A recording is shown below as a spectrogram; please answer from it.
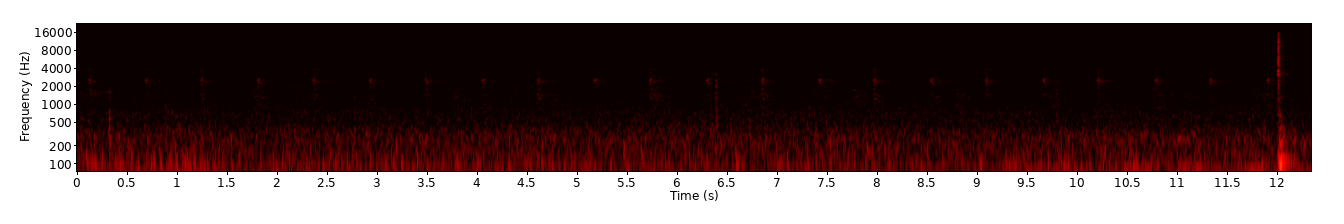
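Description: Near silence, with faint, evenly spaced ticks about twice a second.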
